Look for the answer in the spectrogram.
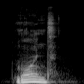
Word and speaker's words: Des Moines: But here's the weird thing about when you say Des Moines is you didn't pronounce the first S, yeah. – But you pronounced the second S.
